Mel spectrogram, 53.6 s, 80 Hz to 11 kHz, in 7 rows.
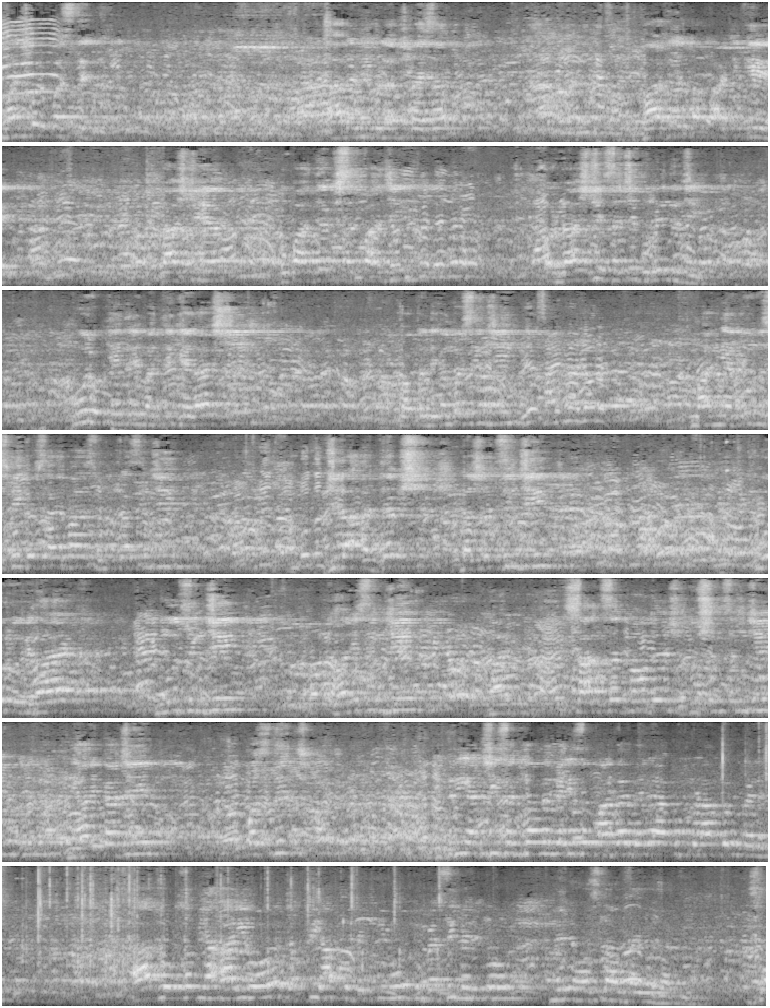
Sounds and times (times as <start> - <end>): Narration, monologue: 9.1 - 15.0, 16.0 - 18.2, 22.2 - 25.0, 25.6 - 28.9, 30.4 - 41.8, 42.6 - 46.3, 47.1 - 53.6.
